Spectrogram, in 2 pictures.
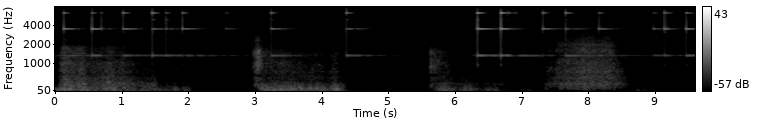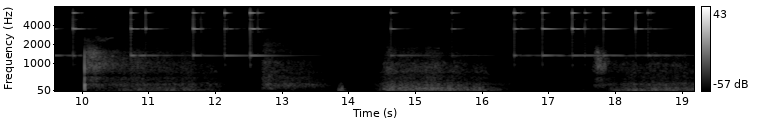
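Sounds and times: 
breathing: 0:00.0 - 0:01.6, 0:03.0 - 0:04.4, 0:05.6 - 0:06.4, 0:07.3 - 0:08.8, 0:10.0 - 0:16.3, 0:17.6 - 0:19.1
glass wind chime: 0:00.0 - 0:03.7, 0:04.4 - 0:05.0, 0:06.3 - 0:10.1, 0:10.7 - 0:13.0, 0:14.6 - 0:19.1.

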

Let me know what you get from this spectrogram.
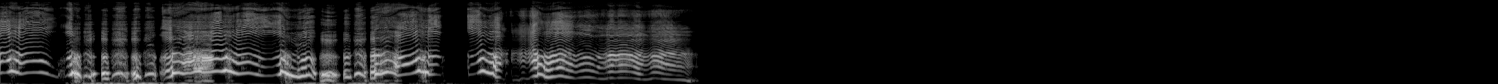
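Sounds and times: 
person moaning: 0:00.2 - 0:06.9.

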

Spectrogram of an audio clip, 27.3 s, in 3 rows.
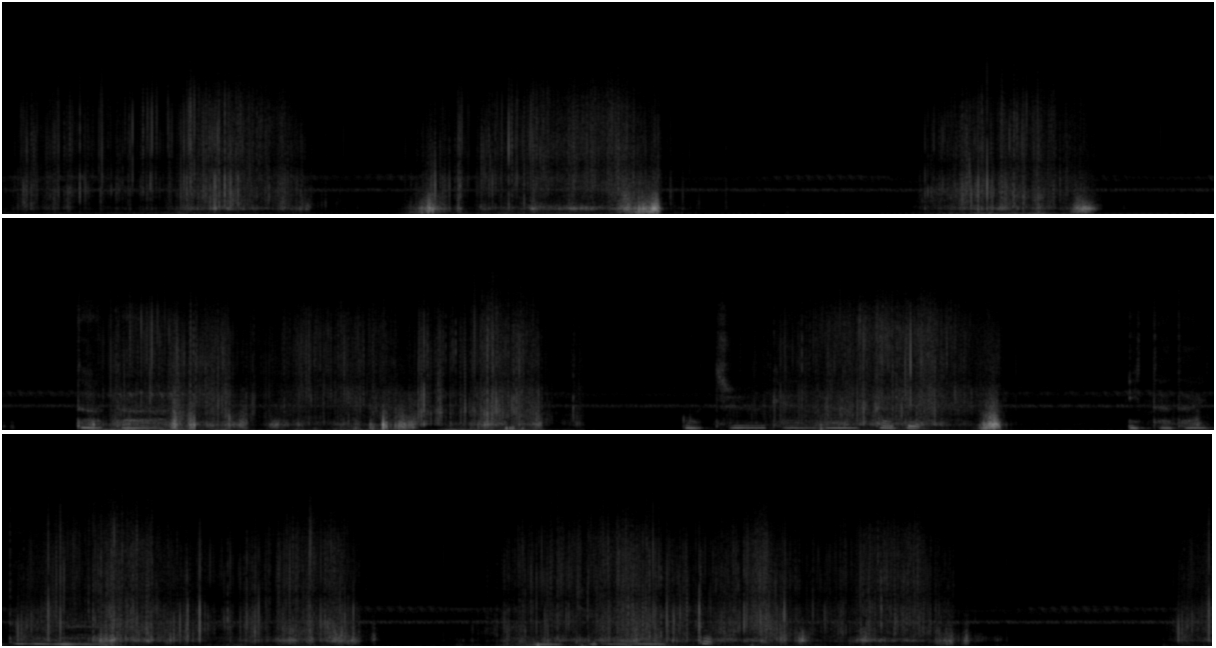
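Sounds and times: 
ear cleaning on right ear: 0:00.0 - 0:02.3, 0:03.0 - 0:05.1, 0:06.9 - 0:08.2, 0:09.8 - 0:13.4, 0:14.8 - 0:16.7, 0:18.1 - 0:21.0, 0:21.7 - 0:25.6, 0:27.0 - 0:27.2.

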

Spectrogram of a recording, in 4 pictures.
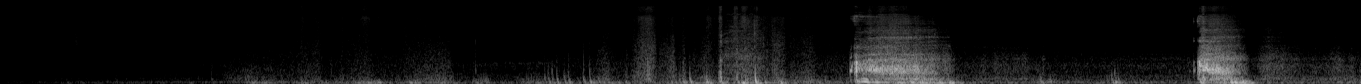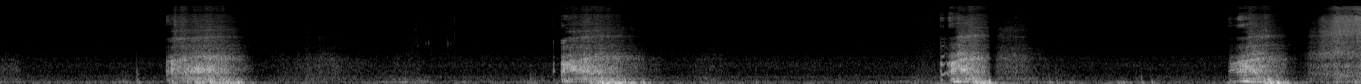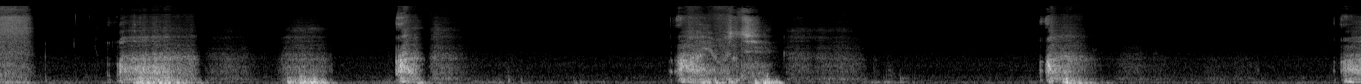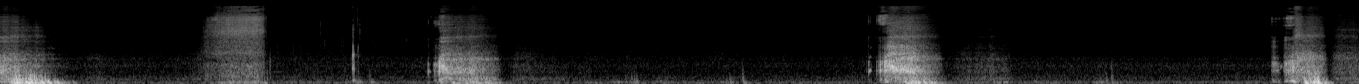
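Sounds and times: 
breathing during masturbation: 0:05.3 - 0:11.2, 0:12.0 - 0:14.1, 0:14.8 - 0:21.0, 0:22.6 - 0:24.4, 0:26.1 - 0:32.5, 0:34.1 - 0:36.3, 0:37.7 - 0:39.9, 0:40.7 - 0:42.0, 0:42.8 - 0:48.3, 0:49.8 - 0:51.2, 0:53.8 - 0:54.4.

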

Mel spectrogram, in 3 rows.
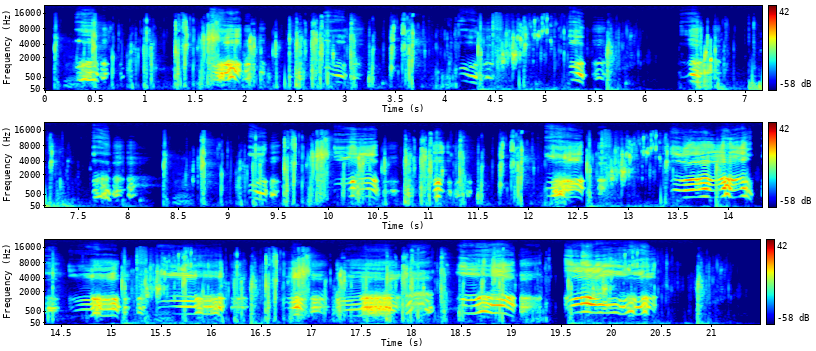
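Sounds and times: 
person groaning: 0:00.3 - 0:00.6, 0:01.7 - 0:02.2, 0:02.8 - 0:03.2, 0:04.2 - 0:04.5, 0:05.3 - 0:05.6, 0:07.7 - 0:08.1, 0:09.2 - 0:09.5, 0:10.1 - 0:11.4, 0:12.2 - 0:12.8, 0:13.5 - 0:20.4.

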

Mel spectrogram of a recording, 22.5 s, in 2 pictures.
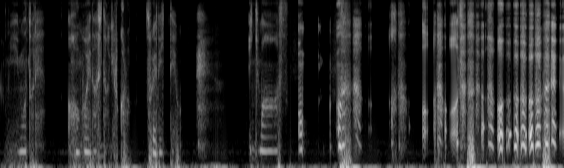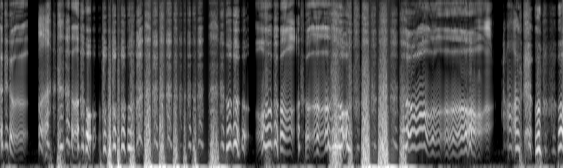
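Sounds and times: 
person moaning: 0:08.5 - 0:22.5.

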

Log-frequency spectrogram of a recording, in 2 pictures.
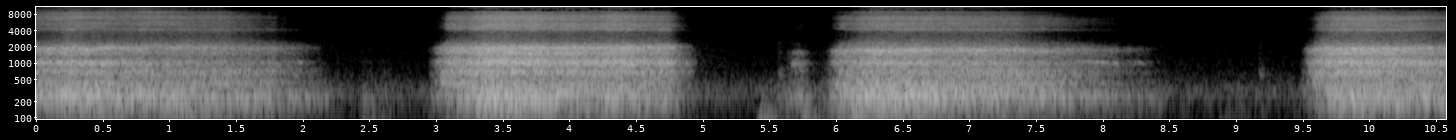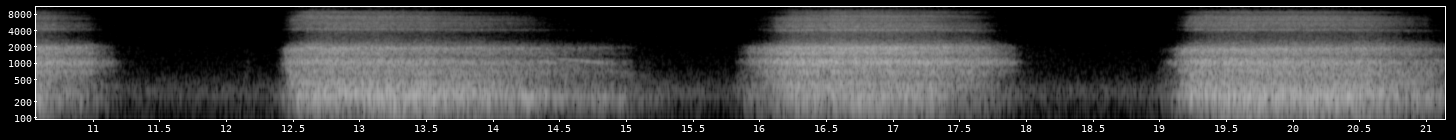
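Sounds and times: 
sleeping breathing: 0:00.0 - 0:02.2, 0:03.0 - 0:05.0, 0:05.7 - 0:08.4, 0:09.5 - 0:11.2, 0:12.4 - 0:15.1, 0:15.8 - 0:18.0, 0:19.0 - 0:21.1.

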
